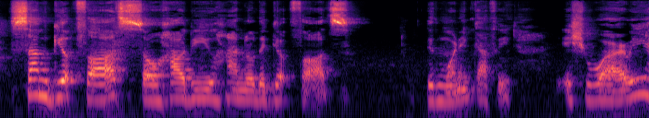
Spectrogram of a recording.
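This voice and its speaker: Gravelly, soft-toned Filipino woman teaching slowly. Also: medium pitch, rough recording. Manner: gentle, repeats phrases, reads viewer comments aloud. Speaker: spiritual teacher. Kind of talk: live-streamed spiritual teaching. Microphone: livestream setup.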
